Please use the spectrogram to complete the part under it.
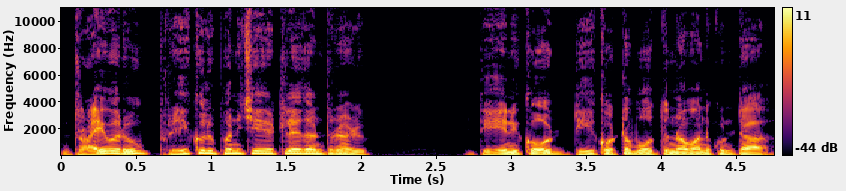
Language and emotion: Telugu, fearful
